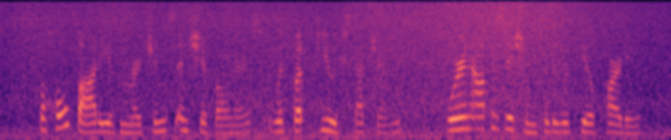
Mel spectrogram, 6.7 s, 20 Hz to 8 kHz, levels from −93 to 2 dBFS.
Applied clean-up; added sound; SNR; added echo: none; Wind; 6 dB; none.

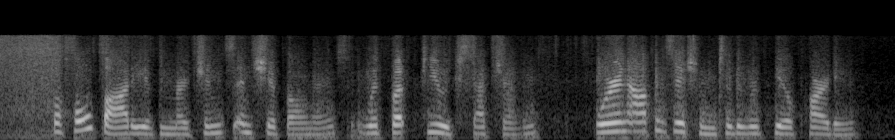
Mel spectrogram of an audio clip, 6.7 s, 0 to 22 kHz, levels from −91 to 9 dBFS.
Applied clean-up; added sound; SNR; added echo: neural mask model RNNoise.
